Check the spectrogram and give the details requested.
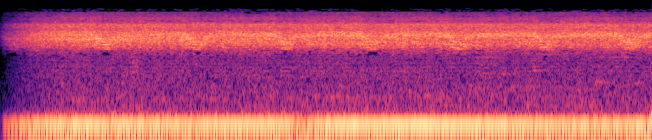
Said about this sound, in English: So this is what they sound like. This is the cicadas screaming. This is their mating call.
